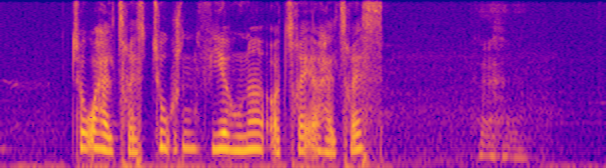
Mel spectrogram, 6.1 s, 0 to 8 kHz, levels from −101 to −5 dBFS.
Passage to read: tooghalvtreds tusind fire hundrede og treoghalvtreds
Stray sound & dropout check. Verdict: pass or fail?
fail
